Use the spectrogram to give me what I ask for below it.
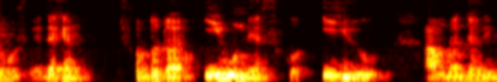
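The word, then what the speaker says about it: UNESCO: এটার সাউন্ডটা আমি আপনাদের দেখাই, সাউন্ড হলো এরকম, ফোনেটিক্স হলো এরকম লিখবে, এটা উচ্চারণ ইউ, এটা একটা কনসোনান্ট সাউন্ড।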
